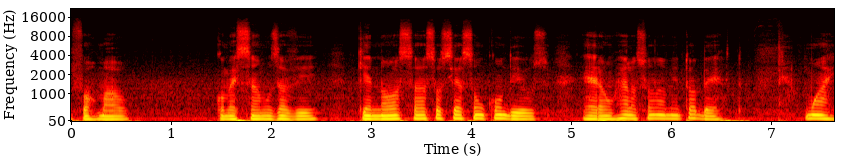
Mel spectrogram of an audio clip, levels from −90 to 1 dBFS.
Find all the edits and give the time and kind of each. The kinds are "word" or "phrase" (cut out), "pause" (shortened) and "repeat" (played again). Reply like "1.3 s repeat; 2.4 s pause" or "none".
none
